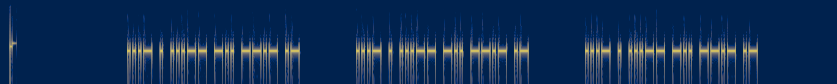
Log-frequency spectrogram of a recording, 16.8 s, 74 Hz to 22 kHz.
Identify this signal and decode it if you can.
Morse code, heard as a keyed tone, about 22 wpm, 700 Hz. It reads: VE3DQA VE3DQA VE3DQA
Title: DXCC-100 Call Signs - 6 Characters - Repeated 3x - 22wpm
